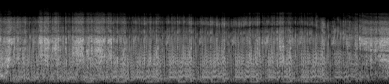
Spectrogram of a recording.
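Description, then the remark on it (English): Harsh abrasive noise music: a dense, loud wall of hissing, grinding static that churns steadily for the whole stretch with small flickering pulses and no voices. “So, yeah, super abrasive.”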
